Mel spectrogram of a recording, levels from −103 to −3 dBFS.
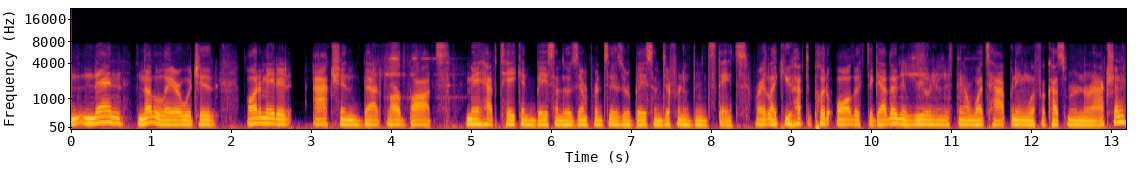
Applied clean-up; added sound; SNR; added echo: neural diffusion model UNIVERSE++.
